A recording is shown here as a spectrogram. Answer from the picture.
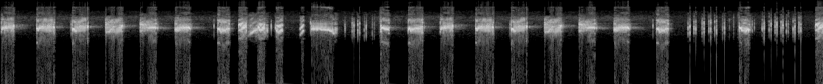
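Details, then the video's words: Edible-nest swiftlet calls played to attract swiftlets: very high, rapid twittering chirp bursts repeated about three times a second in a steady pulsing run, with brief silent gaps between bursts. "suara panggil burung walet"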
